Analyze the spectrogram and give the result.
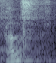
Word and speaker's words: Punch: Ausgesprochen wird es ja eigentlich Punch. Und Punch kommt aus dem Indischen, heißt 5, weil 5 Zutaten drin sind im Punch. Nur mal kurz, es sind 5 Ingredienzien, die reingehören, deswegen heißt, weil Indisch wird es eigentlich ausgesprochen, Punch, 5 und deswegen Punch.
